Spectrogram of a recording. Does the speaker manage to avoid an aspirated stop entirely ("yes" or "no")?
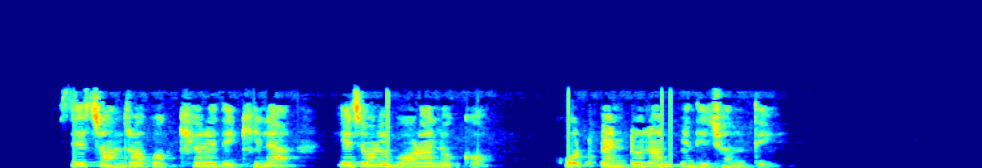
no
